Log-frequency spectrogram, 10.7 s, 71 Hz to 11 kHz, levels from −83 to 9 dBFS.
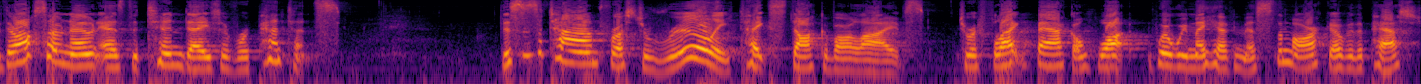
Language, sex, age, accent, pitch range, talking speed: English, female, 50-69, American, 195-280 Hz, 205 wpm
